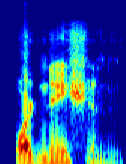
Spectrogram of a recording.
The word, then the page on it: ordination: American English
